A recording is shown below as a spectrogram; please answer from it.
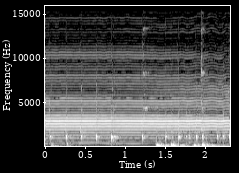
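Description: Nadaswaram holding one long steady note over tavil drum strokes, the drumming growing busier about one and a half seconds in: South Indian temple ceremonial music.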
